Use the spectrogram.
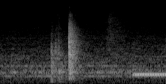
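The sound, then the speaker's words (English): A telephone call sounds on the line, with a steady electronic tone humming throughout. A brief burst of noise breaks in midway, then a louder sustained tone starts near the end. “Give him a call. Watch him not answer.”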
